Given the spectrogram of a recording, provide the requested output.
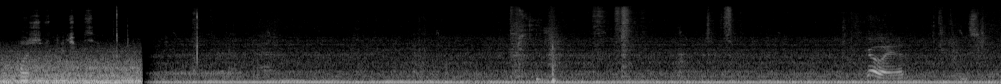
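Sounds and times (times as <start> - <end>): car engine idling: 0.0 - 10.0
car road noise: 0.0 - 10.0.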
